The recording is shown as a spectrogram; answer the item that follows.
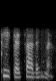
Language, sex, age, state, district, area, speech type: Marathi, female, 18-30, Maharashtra, Sindhudurg, rural, conversation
